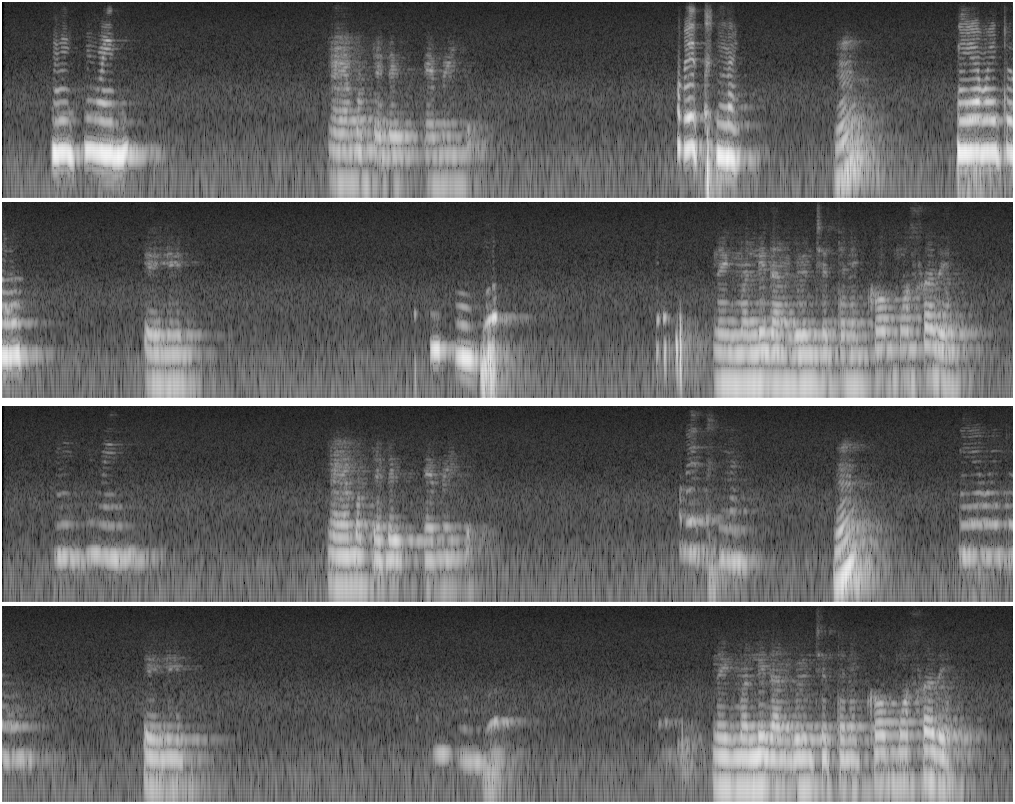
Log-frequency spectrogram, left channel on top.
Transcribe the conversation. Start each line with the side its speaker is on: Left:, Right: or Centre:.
Left: ఉమ్ <inaudible>
Right: ఏమో తెలీదు ఏమైంది
Left: పోయ్ చిన్న
Right: అ
Left: ఏమయ్ తుంది
Right: తెలీదు
Left: ఉ ఉమ్ స
Right: నీకు మళ్ళీ దాని గురించేత్ తనక్ కోపమొస్సాది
